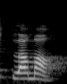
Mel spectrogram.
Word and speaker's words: plumber: The plumber, right pronunciation is plumber. ब का sound नहीं आएगा इसमें.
